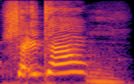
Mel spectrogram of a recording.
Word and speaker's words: Sheng Thao: That is her name, Sheng Thao. I know the way you're saying it. You're going to mess around and say something wrong. Sheng Thao? Now you're saying it right.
